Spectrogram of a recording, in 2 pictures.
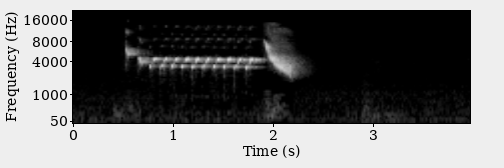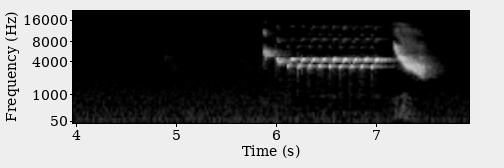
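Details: Song of a tutored caged European goldfinch, silvestrismo clean-song styles Diego Murcia and Zujareño: two phrases of quick metallic trilled notes, each ending in a steep falling slur, about five seconds apart, with near silence between.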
